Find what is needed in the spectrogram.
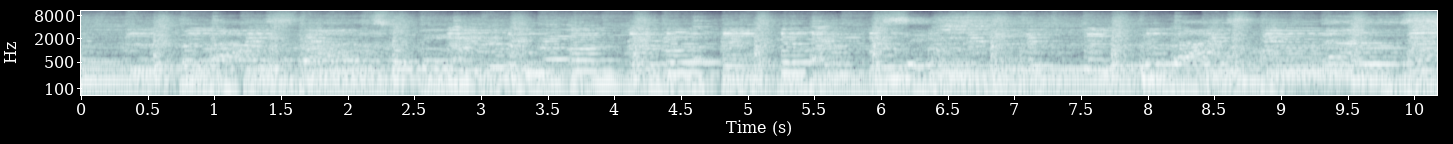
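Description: Live band playing a pop song, with electric bass, guitar, drums and keyboards, and a male voice singing over it.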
